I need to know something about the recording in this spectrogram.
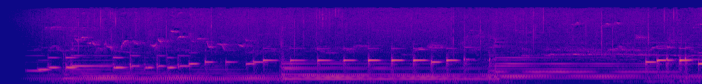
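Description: Soft instrumental background music: held chords that change twice, under a melody of short, evenly stepped notes.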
